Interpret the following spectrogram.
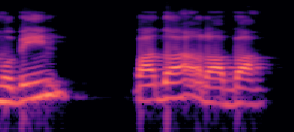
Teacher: ضاد حروف مستعلیہ میں سے ہے، اس کو پر پڑھا جائے گا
